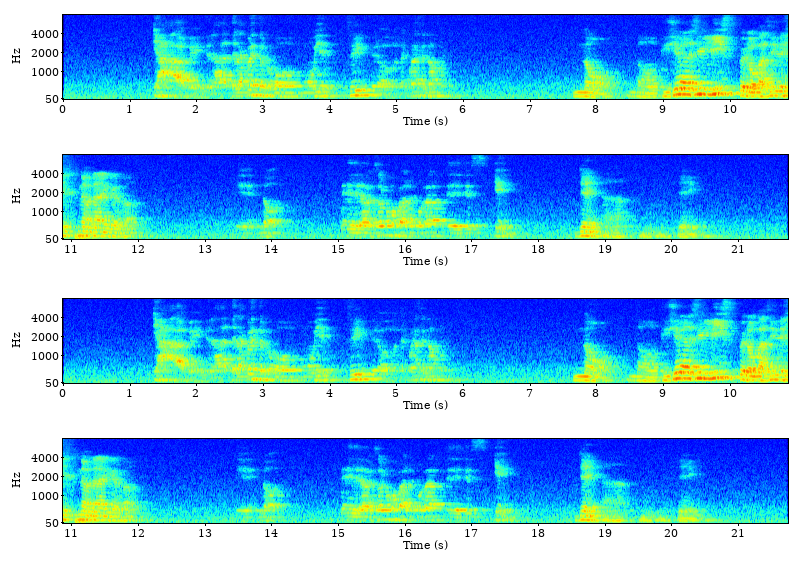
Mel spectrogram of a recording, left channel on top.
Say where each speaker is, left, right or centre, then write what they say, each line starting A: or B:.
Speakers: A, on the right; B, on the right.
A: Ya, ok, te la, te la cuento como, como bien,
B: ¿Sí?
A: pero ¿te acuerdas el nombre?
B: No, no. Quisiera decir Liz, pero así de. <laughs> No, nada que ver, ¿no?
A: Eh, no. Eh, a ver, solo como para recordar, eh, es Jane.
B: Jane, ajá. ujú, Jane.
